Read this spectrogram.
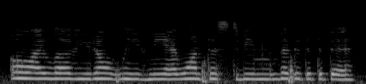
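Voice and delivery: a hint of a woman begging him to stay; imitating her pleading. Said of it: "it's her saying that to him".

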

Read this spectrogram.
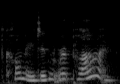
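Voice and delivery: usual speaking voice

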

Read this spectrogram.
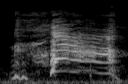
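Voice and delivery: very high, shouted laugh; high cackling laugh; falsetto shriek of laughter. Real, not acted. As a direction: burst into a squealing laugh. Laughing after falsetto bit.

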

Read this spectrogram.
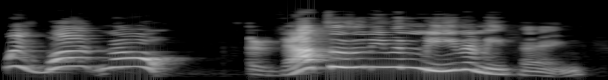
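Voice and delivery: squeaky, high pretend shock; mock surprise. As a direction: act baffled by the word. Reader protests silly words.

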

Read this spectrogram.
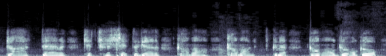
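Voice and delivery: high, strained mock-yelling rant; angry yelling. Teenager yelling at his seven-year-old brother while he drives, angry rant. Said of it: "I'm just yelling at him, saying".

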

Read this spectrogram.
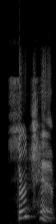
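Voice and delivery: storyteller's mild shriek of command; mock shriek. A narrator's reading. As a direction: shriek the order without full volume. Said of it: "shrieked the blind man".

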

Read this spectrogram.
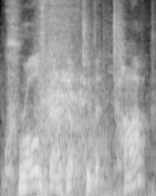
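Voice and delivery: usual speaking voice

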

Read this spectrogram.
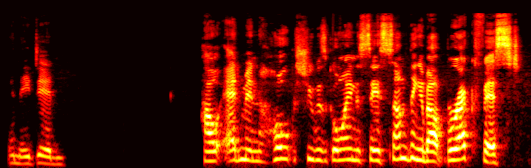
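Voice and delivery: ordinary delivery, nothing marked

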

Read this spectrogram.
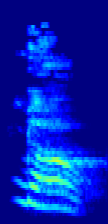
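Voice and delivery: loud, forceful refusal; desperate shout. A narrator's reading. Held man stopping the woman speaking, loud shout. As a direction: shout to prevent it.

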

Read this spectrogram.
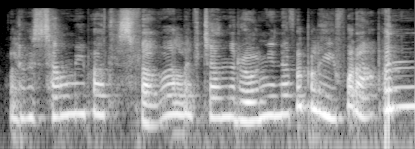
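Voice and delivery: high, rapid-fire Scouse chatter; fast Scouse accent. Retold or imitated. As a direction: rattle it off excitedly in a thick Scouse accent. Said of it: "I talk faster".

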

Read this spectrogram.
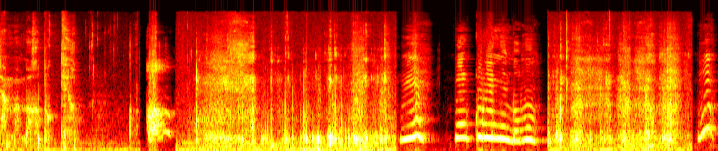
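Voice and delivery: talking while chewing cream; muffled through food; mouth full. Real, not acted. Seen 3: Cream on lips, cheeks puffed, chewing while speaking the words.

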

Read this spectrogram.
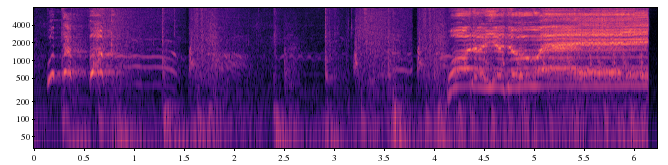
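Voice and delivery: high, stretched-out shout of disbelief; a high, drawn-out what-are-you-doing yell; disbelieving shout. Real, not acted. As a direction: scream it slowly in outrage. Yelling at game character.

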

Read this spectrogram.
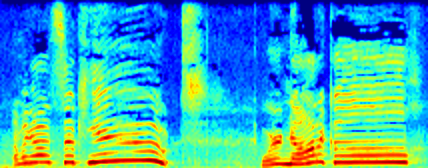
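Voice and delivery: high, loud gushing; delighted squeal. Real, not acted. Seeing the cute nautical room, delighted squeal.

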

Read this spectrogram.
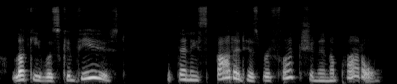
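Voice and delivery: plain reading voice

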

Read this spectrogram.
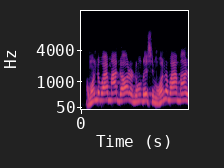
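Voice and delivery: high-pitched, mock-puzzled grumbling; imitated parent complaint. Parent complaining about a daughter, imitated exasperation. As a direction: act out a parent lamenting an unheeding child.

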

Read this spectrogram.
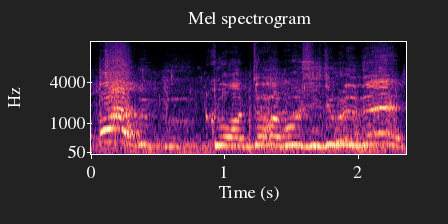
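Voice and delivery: real jump-scare shout, high and loud; startled yell. Real, not acted. Gamer finds someone inside the closet, startled yell. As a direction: yell out in shock, pitch jumping up.

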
